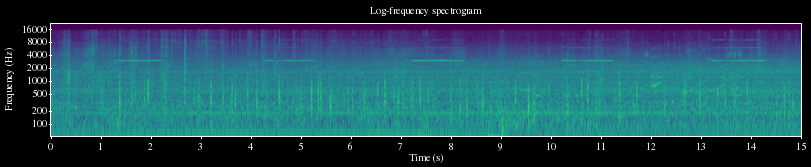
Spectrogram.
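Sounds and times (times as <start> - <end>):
footsteps crunching in snow: 0.0 - 15.0
steady low hum: 0.0 - 15.0
high electronic beep: 4.2 - 5.3, 10.2 - 11.3.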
